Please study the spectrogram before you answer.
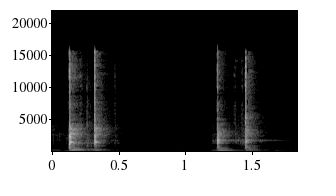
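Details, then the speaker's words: New WOTAN Dulux-S 9W red G23 compact fluorescent lamp from 1990 with an argon glow starter: two crisp double clicks about a second apart, then silence, as the starter fires the lamp. Normal glow starter operation. "Le starter, c'est quoi le starter? Un starter à l'argon qu'on entend un petit peu. Donc ça, c'est cool."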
